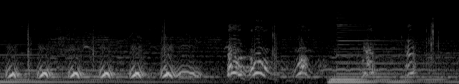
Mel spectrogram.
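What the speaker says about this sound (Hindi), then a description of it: "वहाँ पर एक उल्लू घूम रहा है" Rhythmic series of low owl-like hoots from a large owl, repeated about a second apart, followed by brighter yelping barks from a dog and a steady low drone beneath, all fairly close in an outdoor setting.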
